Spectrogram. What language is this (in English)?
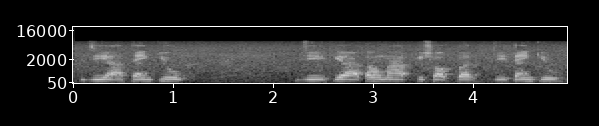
Urdu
